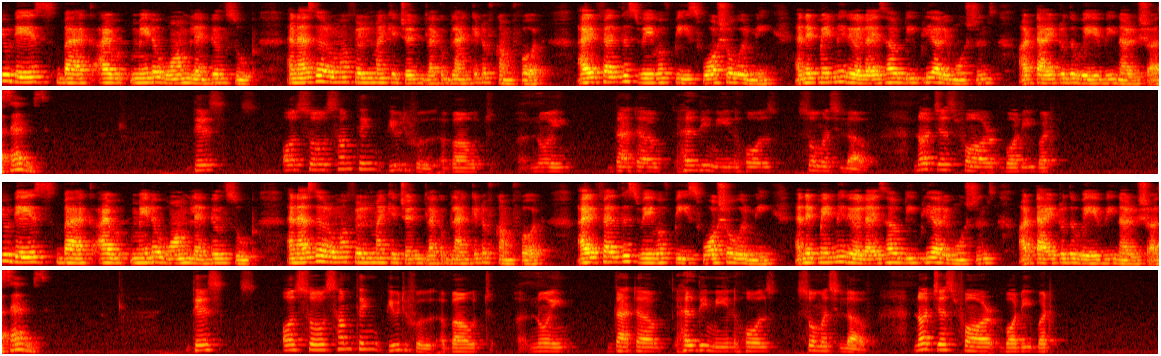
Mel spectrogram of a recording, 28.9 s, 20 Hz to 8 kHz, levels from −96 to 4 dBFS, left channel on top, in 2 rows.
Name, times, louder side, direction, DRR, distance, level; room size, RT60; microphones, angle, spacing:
voice 1, 0.0-12.4 12.7-14.8, left 1 dB, 15° right, -2 dB, 1.0 m, -32 dB
voice 2, 16.9-17.6 18.0-20.6 20.9-21.6 22.1-24.1 24.4-25.3 25.6-27.6, right 5 dB, 75° right, 7 dB, 0.4 m, -42 dB
3.6 x 2.6 x 2.6 m, 0.37 s
head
